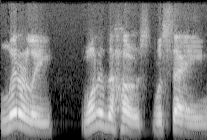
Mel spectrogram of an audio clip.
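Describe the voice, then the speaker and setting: With a Southern US accent, a man speaks at a very slow pace. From US South, North Carolina. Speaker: podcast co-host. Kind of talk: casual chat.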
